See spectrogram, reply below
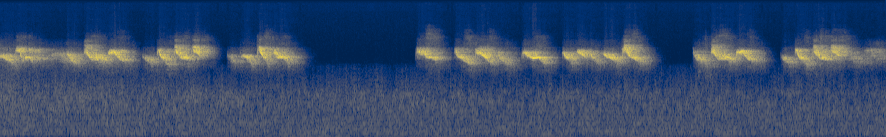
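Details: Caged oriental white-eye in wet weather, 'buka sing' song: repeated short clusters of high, tinkling, warbled notes in rhythmic groups with two brief pauses, somewhat softer against steady low background noise.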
